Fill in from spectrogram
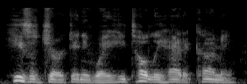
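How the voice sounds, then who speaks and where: A man's voice: on the low side, fast talker, dark tone. A man reading a rhyming story aloud as a storyteller, expressively, with folksy, playful asides to his listeners.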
